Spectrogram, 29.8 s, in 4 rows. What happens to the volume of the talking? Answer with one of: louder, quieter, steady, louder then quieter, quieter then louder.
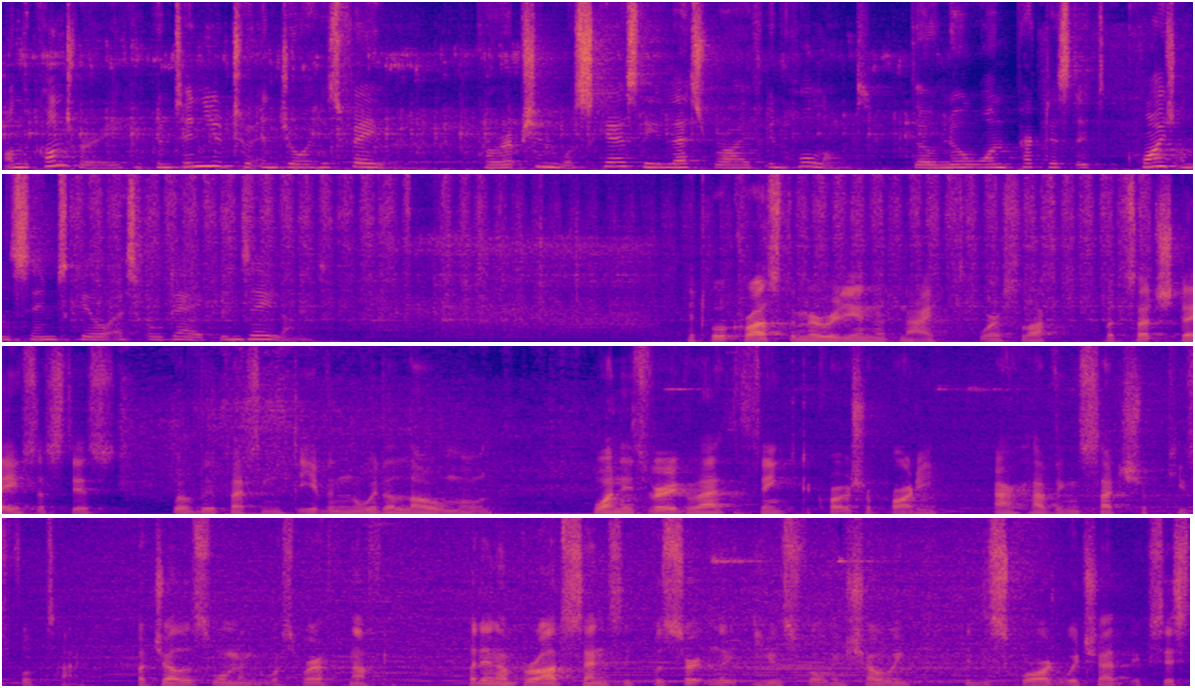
steady.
